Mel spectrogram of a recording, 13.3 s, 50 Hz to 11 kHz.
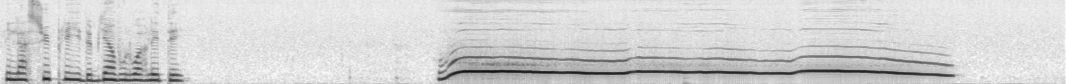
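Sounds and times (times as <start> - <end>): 
speech: 0.1 - 2.4, 5.5 - 6.1
coyote howling: 5.5 - 12.0.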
